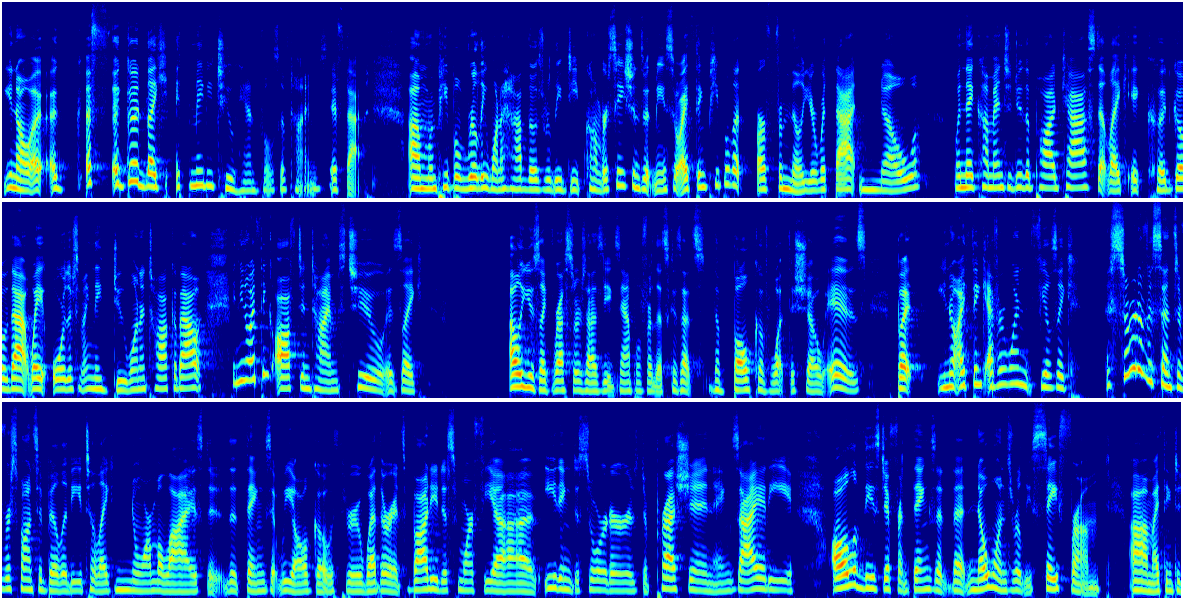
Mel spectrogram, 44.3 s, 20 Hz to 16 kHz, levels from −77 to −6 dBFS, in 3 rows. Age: 20-39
